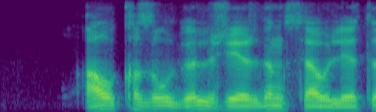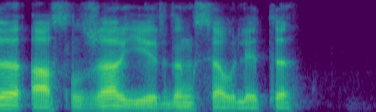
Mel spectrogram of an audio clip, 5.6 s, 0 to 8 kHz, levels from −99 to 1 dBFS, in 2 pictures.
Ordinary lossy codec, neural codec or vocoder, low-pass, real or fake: Opus, 24 kbps; none; 7.2 kHz; real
